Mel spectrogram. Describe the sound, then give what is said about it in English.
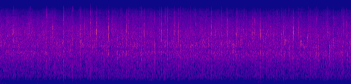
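A church audience standing to applaud its young people, a faint but continuous, dense patter of many hands clapping at an even level. “And let's stand up, give them a hand clap.”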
